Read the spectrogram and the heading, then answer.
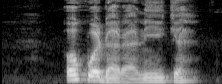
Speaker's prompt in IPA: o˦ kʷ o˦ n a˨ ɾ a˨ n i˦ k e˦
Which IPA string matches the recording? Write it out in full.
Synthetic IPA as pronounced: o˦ kʷ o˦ d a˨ ɾ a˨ n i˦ k e˦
